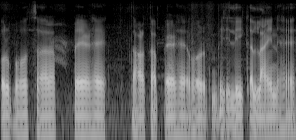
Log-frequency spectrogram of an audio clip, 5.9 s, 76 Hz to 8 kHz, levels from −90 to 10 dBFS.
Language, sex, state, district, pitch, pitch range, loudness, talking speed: Hindi, male, Bihar, Gaya, 85 Hz, 80-85 Hz, -19 LUFS, 120 wpm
